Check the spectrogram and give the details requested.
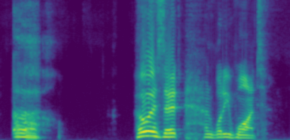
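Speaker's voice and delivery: breathless panting. A character answering a visitor, asking who it is and what they want; panting voice. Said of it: "just like kind of panting sounding voice".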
